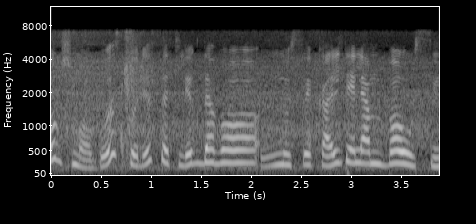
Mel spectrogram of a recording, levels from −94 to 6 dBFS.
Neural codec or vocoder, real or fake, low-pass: none; real; 7.2 kHz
